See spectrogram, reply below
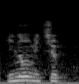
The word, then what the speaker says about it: イノミチュプ: で、このイノミチュプというのは、ちょっと発音、チュプというのは発音しづらいですが、練習してみましょう。 – はい。 – イノミチュプ。 – イノミチュプ。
